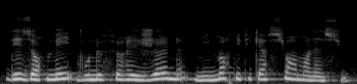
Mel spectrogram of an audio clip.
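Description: A woman reading the part of a fervent, gentle male friar who leads his brothers, speaking earnestly with rising urgency. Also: on the high side, normal speed, muffled recording, close to an everyday voice. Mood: earnest, stern.

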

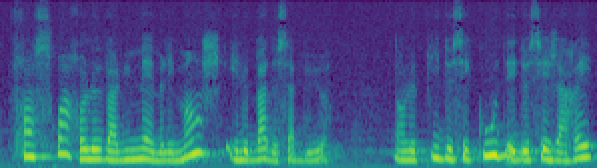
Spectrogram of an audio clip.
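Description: A woman narrating a read-aloud story in measured tones, at times dropping to near whispers. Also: lowish voice, slightly rough, muffled recording.

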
